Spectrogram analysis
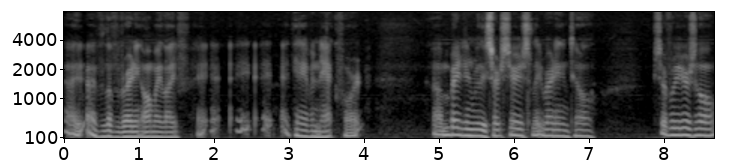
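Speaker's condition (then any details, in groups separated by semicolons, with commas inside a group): Parkinson's disease; Parkinson's disease diagnosed several years ago, terrible sleep disturbances, on disability; voice very bad today, stated as direct symptom of Parkinson's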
